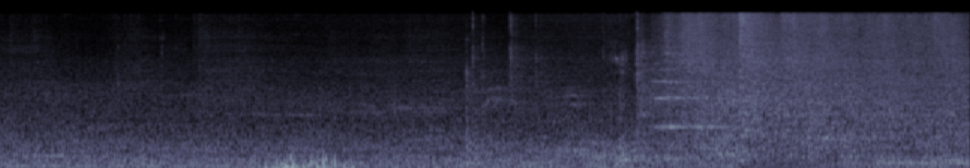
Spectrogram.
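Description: Claw machine in play: a steady mechanical hum with a knock about two seconds in. From about four seconds in, a rushing hiss joins it.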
